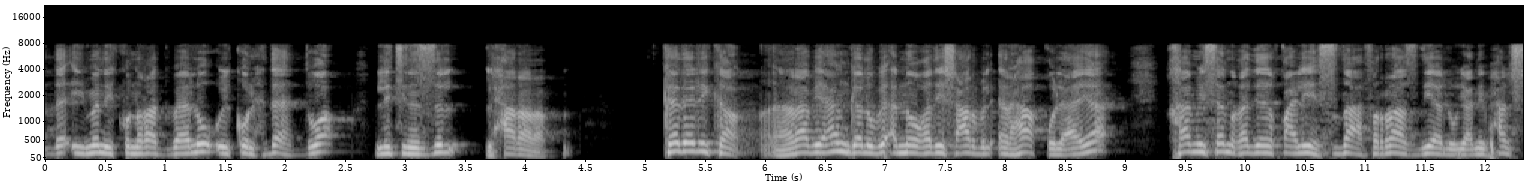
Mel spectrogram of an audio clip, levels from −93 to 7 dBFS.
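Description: A noise suppressor meant for speech stays active across the whole clip, so this is a noise suppressor applied to music or sounds. It treats sustained, steady parts of the sound as noise and keeps nudging them down, so the level swings by roughly 5 dB as it works. Onsets pass through, but held material and tails sink and recover, giving a pumping, unsteady quality. The call microphone processing in the chain leaves nothing above 8 kHz.

On top of that background swing, there are four points where the sound is cut by the noise suppressor. In each, the suppressor misreads a stretch of the sound as noise and pulls it down hard. The first runs from 2.05 to 2.2 s with a drop of about 14 dB. The second follows from 2.4 to 2.76 s, dipping by about 16 dB. The third spans 4.2 to 4.4 s at about 11 dB. The deepest runs from 8.89 to 9.37 s at about 19 dB. Each sounds like the sound briefly sagging or hollowing out before returning.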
